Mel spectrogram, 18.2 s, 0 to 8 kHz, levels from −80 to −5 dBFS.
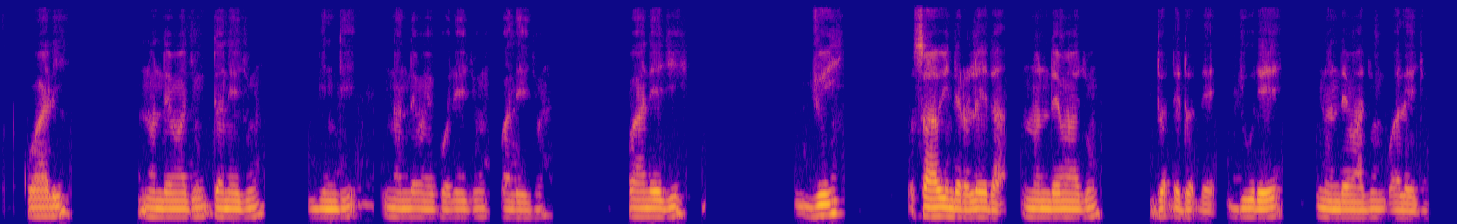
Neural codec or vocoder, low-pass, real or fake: none; 7.2 kHz; real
